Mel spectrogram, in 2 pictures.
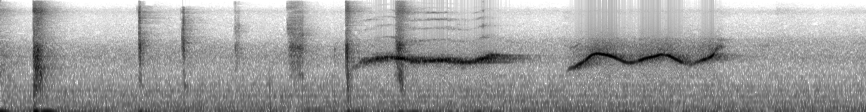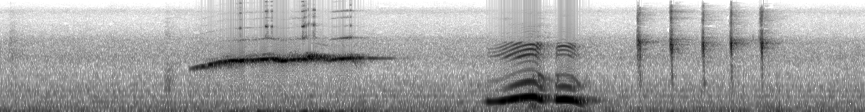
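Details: Parrot conversing with its owners in a small room: several wavering whistled phrases separated by pauses, a lower hoarse speech-like note, and scattered sharp clicks.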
